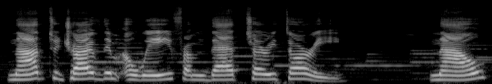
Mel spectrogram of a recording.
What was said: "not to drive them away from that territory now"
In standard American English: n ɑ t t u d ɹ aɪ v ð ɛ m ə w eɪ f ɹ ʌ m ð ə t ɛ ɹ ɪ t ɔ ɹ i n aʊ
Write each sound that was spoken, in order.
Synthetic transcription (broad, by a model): n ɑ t t u d ɹ aɪ v ð ɛ m ə w eɪ f ɹ ʌ m ð ə t ɛ ɹ ɪ t ɔ ɹ i n aʊ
